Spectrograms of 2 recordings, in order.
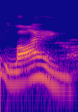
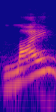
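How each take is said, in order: First: Lying said with a full gliding ai; drawn out ai in lying; correct diphthong. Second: Lying with a flat, clipped vowel; wrong vowel demo. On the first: Teacher models the right lying for students. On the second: Teacher contrasts a wrong take for students. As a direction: show the learner's mistake on lying. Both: Shown as a demonstration. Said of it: "आई को बोलो आई".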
